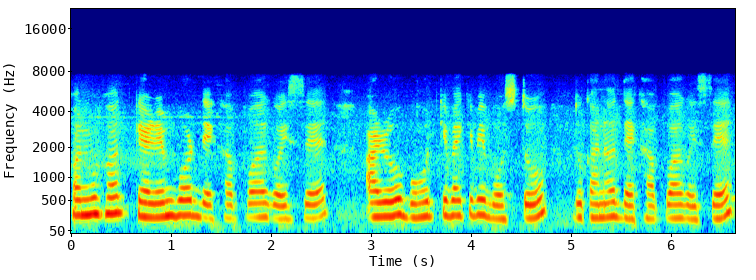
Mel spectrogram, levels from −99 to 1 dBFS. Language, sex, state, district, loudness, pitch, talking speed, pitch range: Assamese, female, Assam, Sonitpur, -18 LUFS, 225 Hz, 135 wpm, 210-250 Hz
